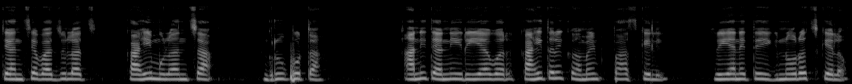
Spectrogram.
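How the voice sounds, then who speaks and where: A woman narrates a spoken story in an even, unhurried voice. Her pitch sits a little high and stays flat, with little rise and fall. The sound is dry and close, with no room around it. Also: clean tone, dry recording.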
